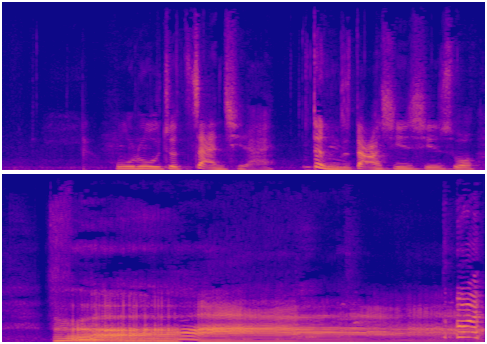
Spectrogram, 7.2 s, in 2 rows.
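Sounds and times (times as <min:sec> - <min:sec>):
speech: 0:00.8 - 0:05.9
person imitating lion roar: 0:04.0 - 0:07.2.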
